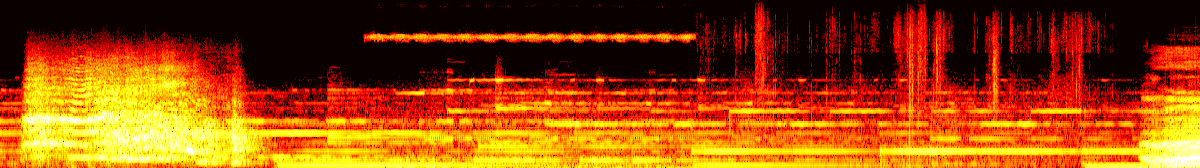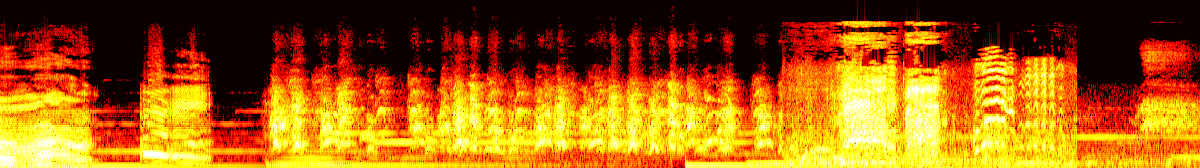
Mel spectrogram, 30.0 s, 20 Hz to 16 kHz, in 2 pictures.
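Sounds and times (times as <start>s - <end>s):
background music: 0.0s - 30.0s
camel groaning calls: 14.2s - 17.7s
dog calling: 18.4s - 24.8s.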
